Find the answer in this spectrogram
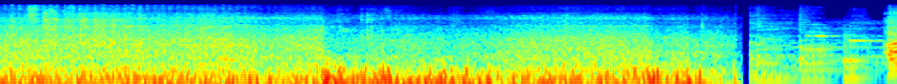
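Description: Wind buffeting the microphone, a loud low rumble with hiss. It cuts off abruptly just before the end.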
